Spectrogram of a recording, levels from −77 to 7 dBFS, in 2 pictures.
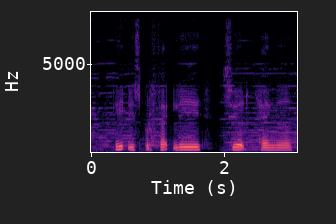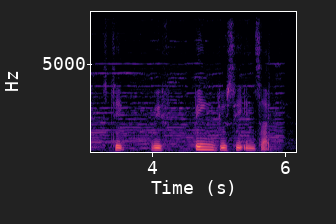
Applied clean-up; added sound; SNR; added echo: none; Organ; 18 dB; none.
